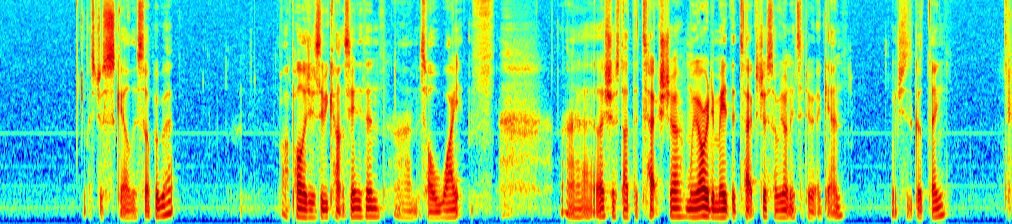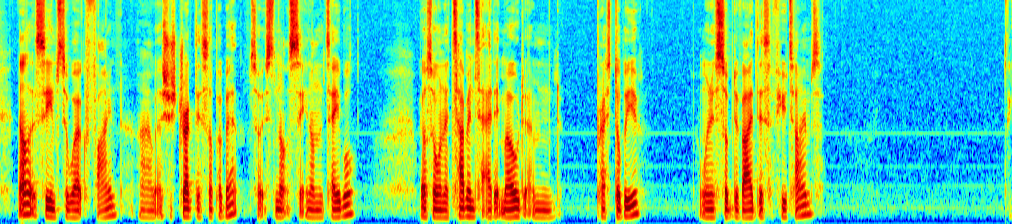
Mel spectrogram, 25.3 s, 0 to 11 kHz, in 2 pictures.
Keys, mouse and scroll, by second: 0.9 s, 3.5 click, 4.0-7.0 middle drag, 7.0-11.2 drag, 11.6-14.2 middle drag, 14.2-16.3 drag, 17.2 Tab, 18.6 w, 23.5 w, 24.4 w, 25.1 w.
